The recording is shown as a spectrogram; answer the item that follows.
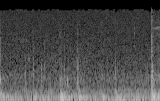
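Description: Computer keyboard typing: a few faint, scattered keystrokes, with a sharper one just before the end.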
